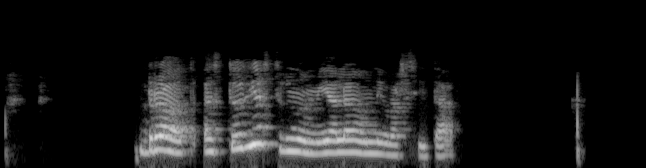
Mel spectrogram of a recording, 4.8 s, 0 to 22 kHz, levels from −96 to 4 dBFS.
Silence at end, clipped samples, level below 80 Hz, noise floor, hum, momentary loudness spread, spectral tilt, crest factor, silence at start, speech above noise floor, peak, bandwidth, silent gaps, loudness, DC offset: 0.5 s; under 0.1%; -76 dBFS; under -90 dBFS; none; 14 LU; -7 dB/octave; 18 dB; 1.05 s; over 68 dB; -8 dBFS; 6 kHz; 3.48-4.29 s; -23 LUFS; under 0.1%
